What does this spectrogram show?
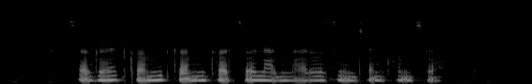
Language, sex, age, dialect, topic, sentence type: Marathi, female, 56-60, Varhadi, agriculture, question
